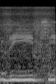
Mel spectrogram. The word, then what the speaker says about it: read: इसमें रीड यानी स्पेलिंग ये रहेंगे, उसकी प्रोनाउंसिएशन जो है वो चेंज रहती है, ठीक है।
